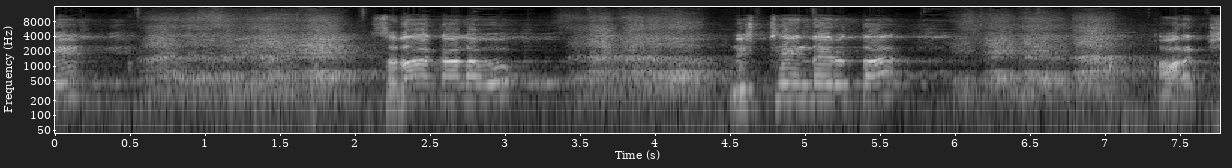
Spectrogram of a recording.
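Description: A man calls out commands loudly through a loudspeaker, echoing outdoors.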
